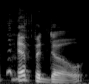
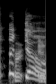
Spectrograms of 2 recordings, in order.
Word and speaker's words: epidote: It's called Epido. It's Epido. – And it's spelled E-P-I-D-O-T-E.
